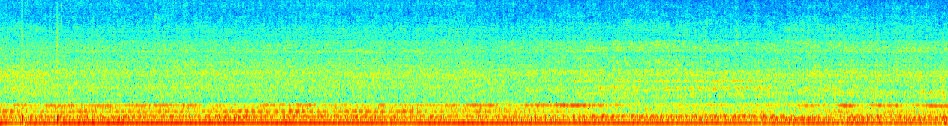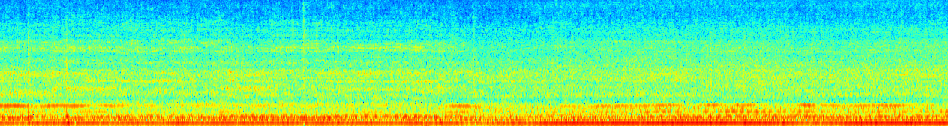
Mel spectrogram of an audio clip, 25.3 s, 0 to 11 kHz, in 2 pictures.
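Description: Ursus 1014 tractor's diesel engine running steadily under load while pulling a cultivator, heard from inside the cab, with a steady whine alongside the engine note.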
